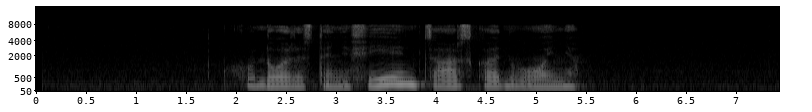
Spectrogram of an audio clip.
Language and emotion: Russian, sad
